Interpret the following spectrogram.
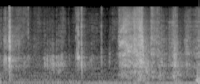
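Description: Handling of a cardboard tube box and its paper insert: sharp light knocks and clicks of cardboard, with a louder paper rustle a little past halfway through.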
